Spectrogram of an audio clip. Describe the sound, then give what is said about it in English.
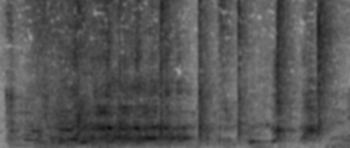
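A dense wash of crowd murmur and chuckling gives way to a few sharp, separate hand claps by a woman, roughly four evenly spaced slaps near the end over the lingering chatter. “She's clapping because she has a pussy to give away.”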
